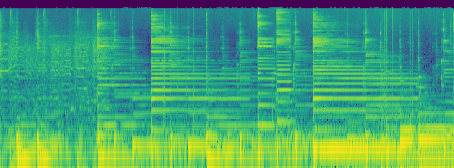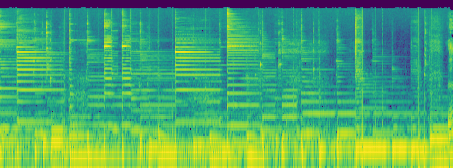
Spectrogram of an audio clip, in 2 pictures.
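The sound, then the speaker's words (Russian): A guitar plays a blues tune loudly, with a steady bass line under plucked chords and melody notes, continuing without pause and with no voices. “Но вот я сейчас играл голубая музыка.”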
